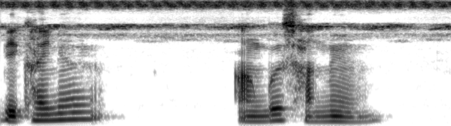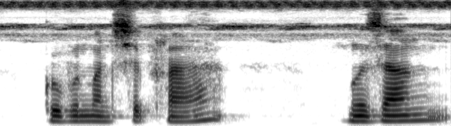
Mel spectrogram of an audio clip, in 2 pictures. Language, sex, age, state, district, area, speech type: Bodo, male, 18-30, Assam, Chirang, urban, spontaneous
